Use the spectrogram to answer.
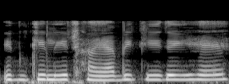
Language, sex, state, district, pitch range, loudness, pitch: Hindi, female, Rajasthan, Jaipur, 215-220 Hz, -12 LUFS, 220 Hz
